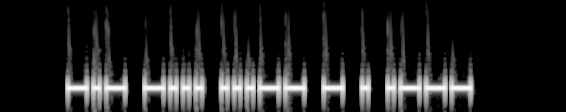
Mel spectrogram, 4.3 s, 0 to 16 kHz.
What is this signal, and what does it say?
Morse code, heard as a keyed tone, about 25 wpm, 700 Hz. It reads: KB3TEJ
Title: USA Call Signs - 6 Characters - Repeated 2x - 25wpm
